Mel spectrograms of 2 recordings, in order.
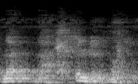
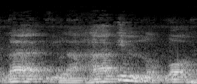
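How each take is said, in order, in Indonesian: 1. Suku kata di tengah dihilangkan dan dipotong pendek. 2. Setiap suku kata dalam frasa itu diucapkan dengan jelas. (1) "bukan la la illallah" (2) "la ilaha illallah begitu"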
